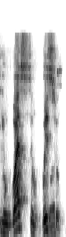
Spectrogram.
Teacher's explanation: ইউওয়াসউইসু ওয়াওটা যেন গোল হয়, গোল না হলে কিন্তু হামজার জায়গায় চলে যাবে।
